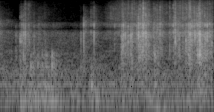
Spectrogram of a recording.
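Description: Plastic zip-top bag crinkling and crackling irregularly as it is held open and handled, with cubes of raw butternut squash going into it.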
